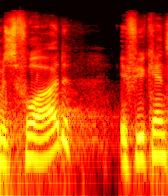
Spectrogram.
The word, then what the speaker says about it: Fouad: She doesn't call me Fouad because she can't say my name. So don't call me Honey. That's because she's my wife. Just call me or Fouad. Can we say Fouad? Let's try. Fouad.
